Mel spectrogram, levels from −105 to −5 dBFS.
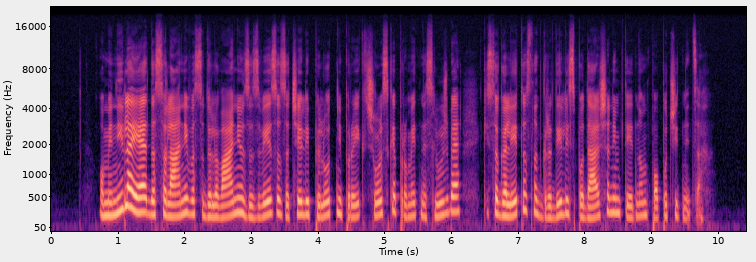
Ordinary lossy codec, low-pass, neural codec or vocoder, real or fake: none; 19.8 kHz; none; real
